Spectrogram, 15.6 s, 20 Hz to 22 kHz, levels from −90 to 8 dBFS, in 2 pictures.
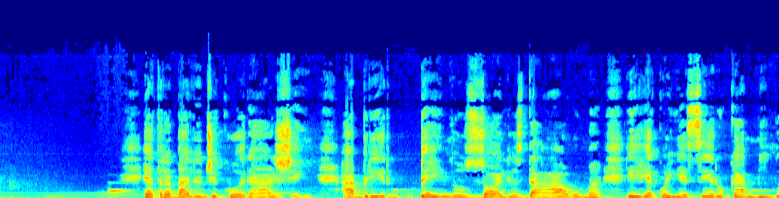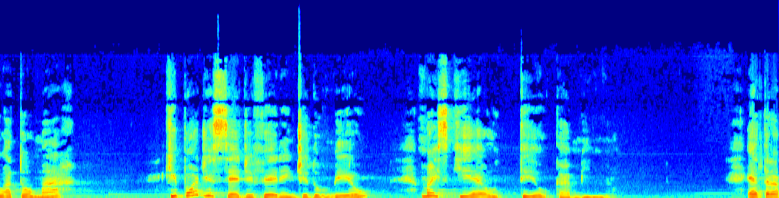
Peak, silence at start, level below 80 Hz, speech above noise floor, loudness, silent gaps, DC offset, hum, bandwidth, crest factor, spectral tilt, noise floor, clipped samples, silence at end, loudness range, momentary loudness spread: -2 dBFS; 0 s; -60 dBFS; 33 dB; -18 LUFS; none; under 0.1%; none; 16.5 kHz; 18 dB; -2.5 dB/octave; -51 dBFS; under 0.1%; 0 s; 3 LU; 9 LU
